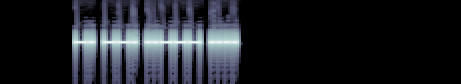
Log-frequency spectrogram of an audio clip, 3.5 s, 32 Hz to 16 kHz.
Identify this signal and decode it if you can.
Morse code, heard as a keyed tone, about 44 wpm, 700 Hz. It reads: NG2H
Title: Call Signs - 45wpm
